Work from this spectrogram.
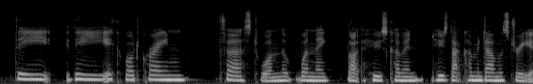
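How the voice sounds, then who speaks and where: A woman speaks at a fairly quick pace in a medium pitch with fairly even intonation. Her tone is dark and mellow, and somewhat breathy. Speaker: podcast co-host. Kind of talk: casual chat.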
